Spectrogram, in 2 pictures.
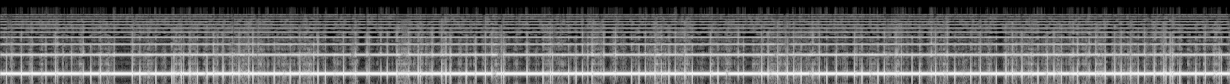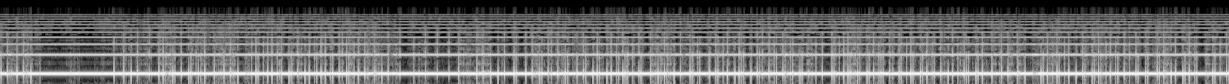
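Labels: A siren or alarm is going off. 0:00.0 - 0:24.6
A constant ticking sound similar to a Geiger counter. 0:00.1 - 0:12.4

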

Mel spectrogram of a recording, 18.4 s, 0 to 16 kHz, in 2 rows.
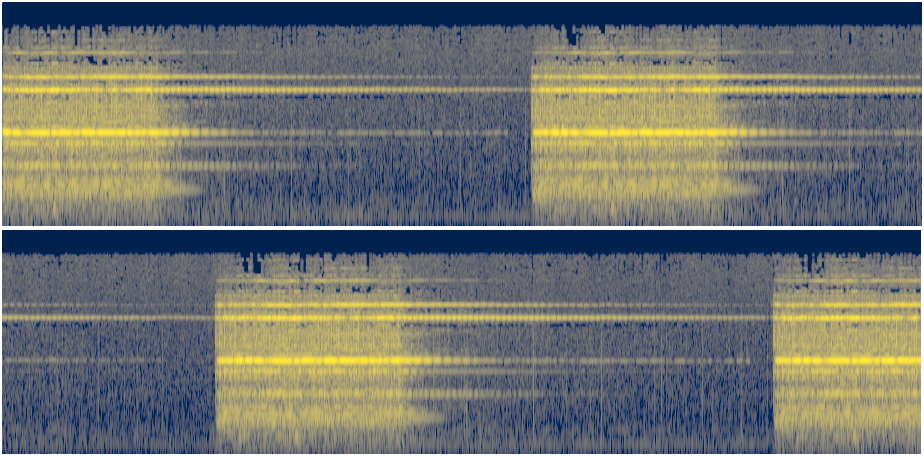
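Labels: A telephone rings loudly and repeatedly nearby. 0:00.0 - 0:18.4

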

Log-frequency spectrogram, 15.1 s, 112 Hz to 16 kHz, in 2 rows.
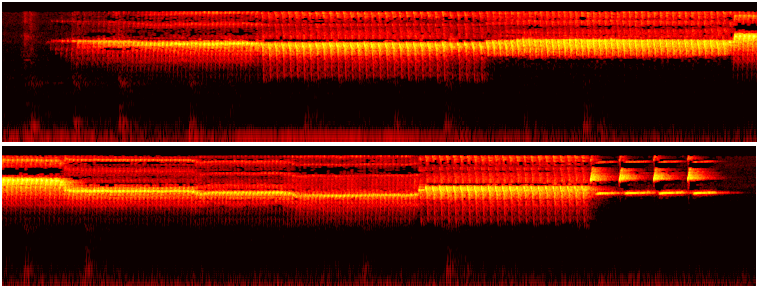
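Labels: A canary sings various melodies. 0:00.7 - 0:15.1

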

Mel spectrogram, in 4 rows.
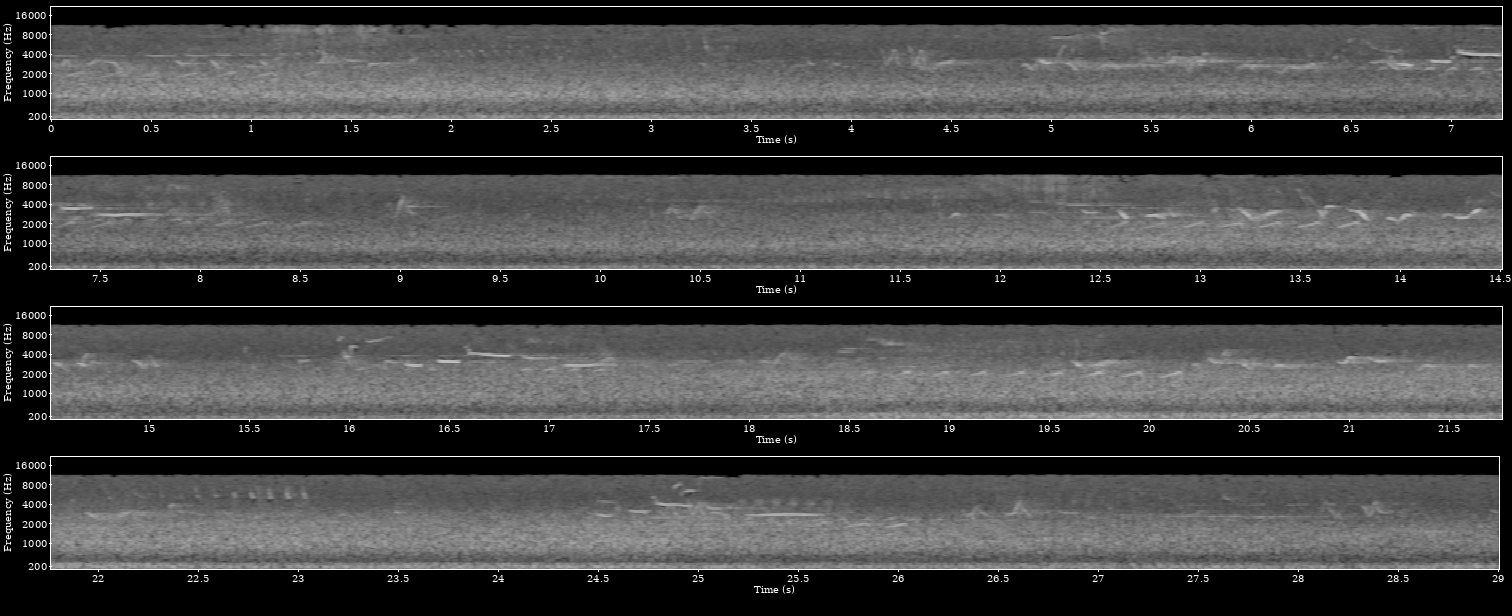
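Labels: Distant car noise. 0:00.0 - 0:29.0
Birds chirping continuously outdoors. 0:00.0 - 0:29.0
Loud wind gusts occur periodically. 0:18.8 - 0:29.0

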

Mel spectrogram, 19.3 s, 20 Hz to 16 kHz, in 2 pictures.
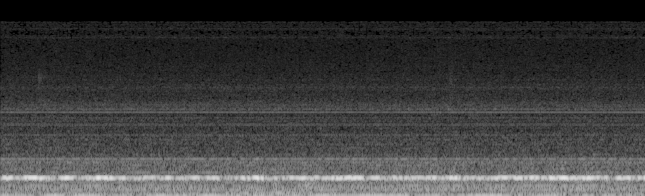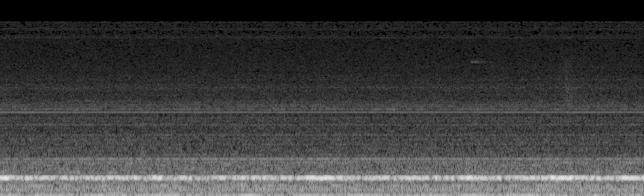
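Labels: A humming sound is heard, vibrating with an empty, metallic loneliness. 0:00.1 - 0:19.3

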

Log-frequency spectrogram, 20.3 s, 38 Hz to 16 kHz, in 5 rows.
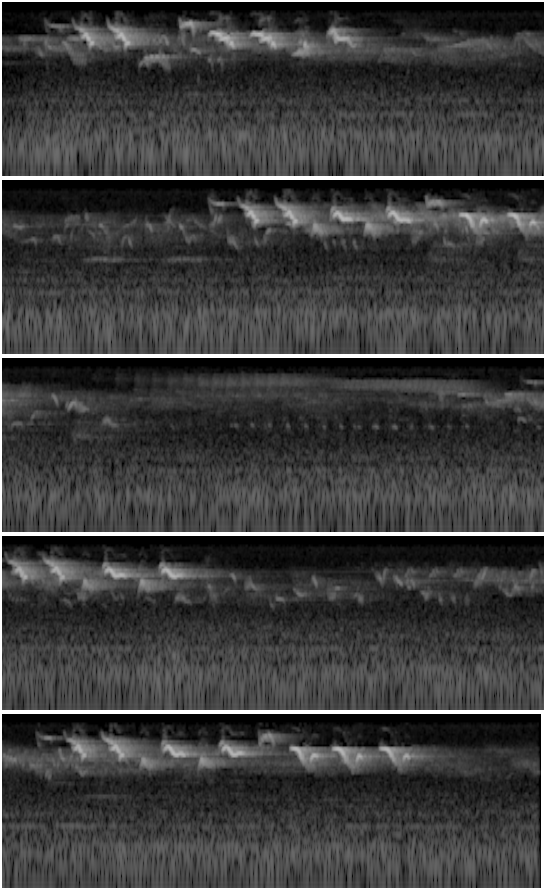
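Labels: Several birds are chirping repeatedly outdoors. 0:00.0 - 0:03.2
Several birds are chirping repeatedly outdoors. 0:05.1 - 0:09.2
Several birds are chirping repeatedly outdoors. 0:11.3 - 0:14.7
Several birds are chirping repeatedly outdoors. 0:15.9 - 0:19.9

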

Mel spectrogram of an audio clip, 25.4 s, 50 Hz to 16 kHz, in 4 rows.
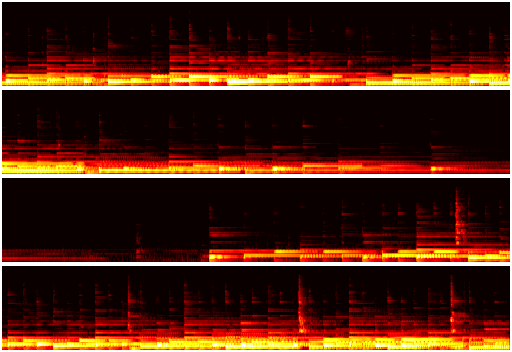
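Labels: A calming melody played on a nylon-string guitar that slows down at the end. 0:00.0 - 0:14.0
A nylon-string guitar plays a melody that starts slow and calming, then becomes fast and hectic. 0:15.2 - 0:25.4

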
